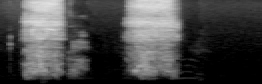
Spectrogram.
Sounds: Sniff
